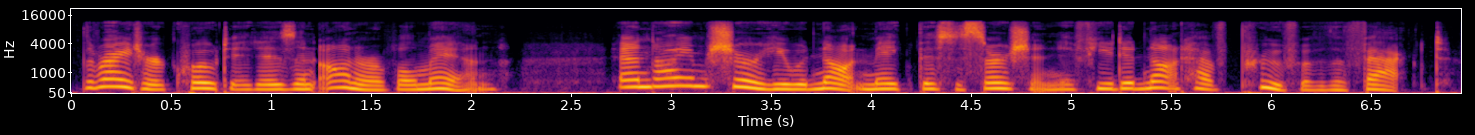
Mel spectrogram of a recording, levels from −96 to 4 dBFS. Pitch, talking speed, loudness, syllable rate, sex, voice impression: 245 Hz, 225 wpm, -16 LUFS, 5.3 syllables/s, female, feminine, adult-like, relaxed, slightly weak, soft, raspy, slightly cute, refreshing, friendly, slightly lively, kind, modest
